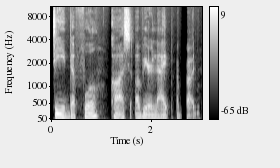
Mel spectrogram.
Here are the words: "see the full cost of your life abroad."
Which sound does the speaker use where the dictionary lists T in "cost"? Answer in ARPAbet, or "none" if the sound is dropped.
none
